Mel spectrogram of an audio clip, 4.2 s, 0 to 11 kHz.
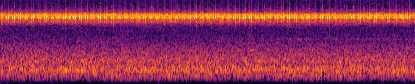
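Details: Singing handsome trig, also called red-headed bush cricket, recorded in Maynard, Massachusetts, September 14, 2019; a fast, shrill, continuous trill at a fixed high pitch over soft broadband background noise.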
